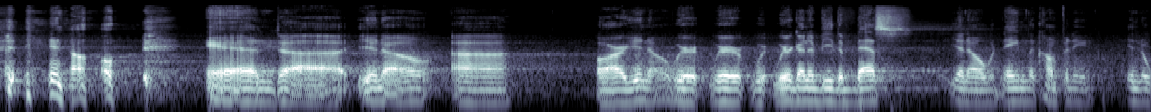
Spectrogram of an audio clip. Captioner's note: laughter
